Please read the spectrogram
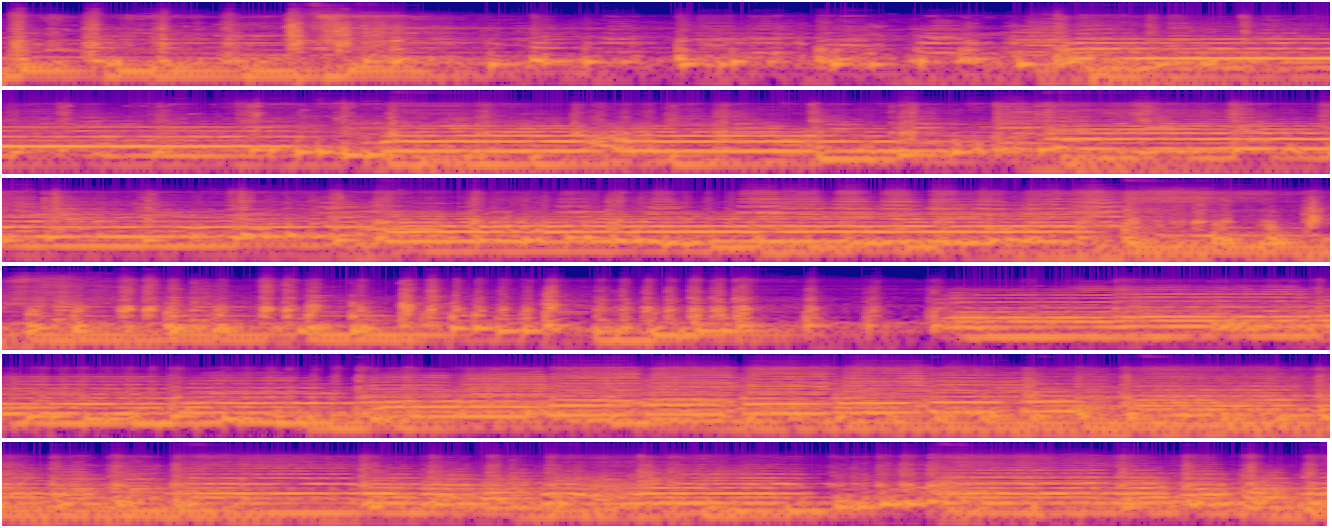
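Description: Drum corps horn line playing sustained brass chords and moving lines, with a euphonium close to the microphone, over drumline percussion. The first few seconds are mostly percussion, with the brass coming in about four seconds in and a brief break a little past the middle.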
